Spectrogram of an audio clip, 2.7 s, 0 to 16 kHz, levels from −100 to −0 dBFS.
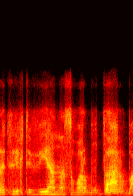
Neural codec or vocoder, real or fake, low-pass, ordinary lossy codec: none; real; 7.2 kHz; Opus, 24 kbps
